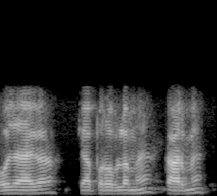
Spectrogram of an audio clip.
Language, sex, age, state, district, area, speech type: Urdu, male, 30-45, Uttar Pradesh, Gautam Buddha Nagar, urban, conversation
